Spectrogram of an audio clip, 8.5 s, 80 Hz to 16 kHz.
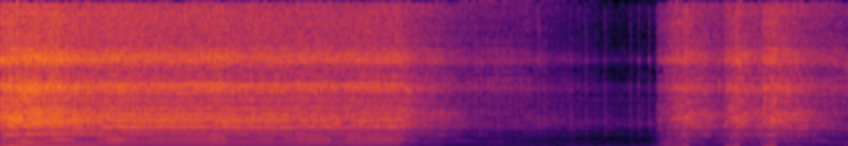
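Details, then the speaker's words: Rebuilt 1998 Stihl 044 Magnum chainsaw with 25-inch bar after carb tuning (high around 13,600-13,700 rpm, low about 2700); steady high scream near full revs, clean drop to idle and crisp blips; throttle-up okay, four-stroking on the high end, healthy. "the throttle up is actually okay and you heard it currently there towards the end as I was throttling it up it was four stroking on the high end which is what we want to see"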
